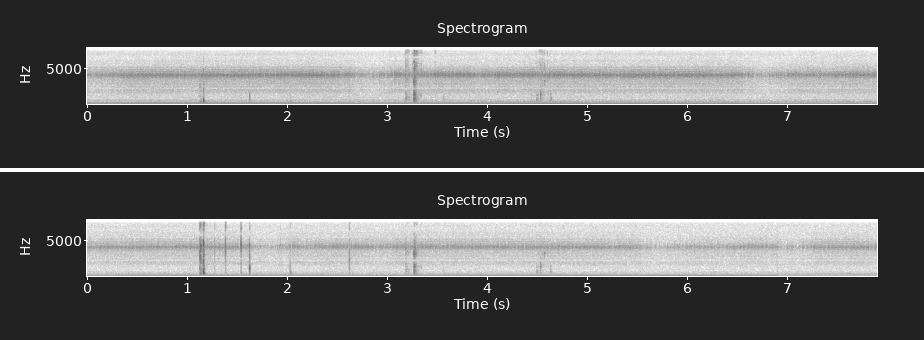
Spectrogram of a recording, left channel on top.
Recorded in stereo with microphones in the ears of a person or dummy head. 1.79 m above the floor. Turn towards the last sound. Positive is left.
turn(degrees=30)  # may be behind; listen again after turning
